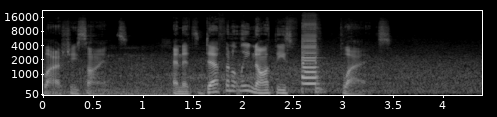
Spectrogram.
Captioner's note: honk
